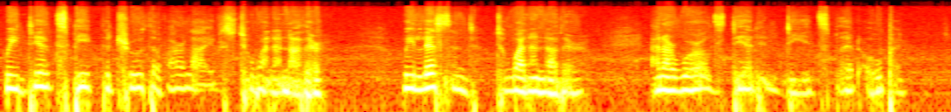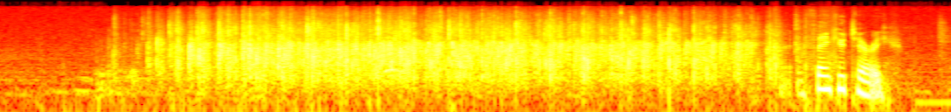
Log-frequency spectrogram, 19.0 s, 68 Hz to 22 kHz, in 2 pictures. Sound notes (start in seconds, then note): 10.6 clapping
